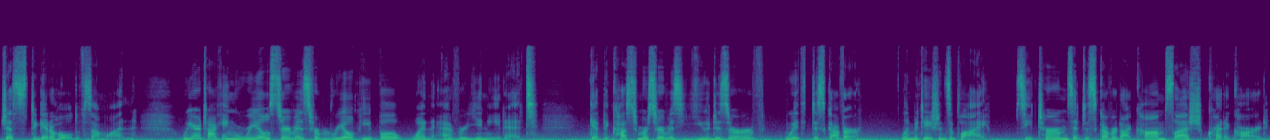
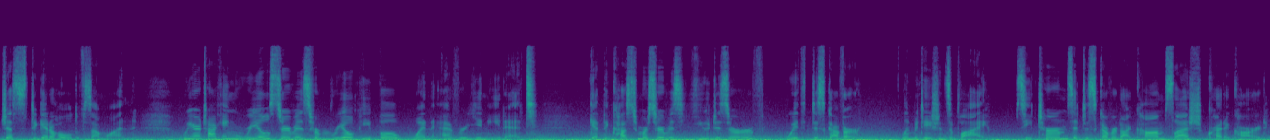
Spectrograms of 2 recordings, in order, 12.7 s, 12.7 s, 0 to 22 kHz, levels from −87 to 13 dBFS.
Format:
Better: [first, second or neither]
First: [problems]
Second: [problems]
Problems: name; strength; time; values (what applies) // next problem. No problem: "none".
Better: first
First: low rumble; faint; throughout; 20 dB below the speech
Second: low rumble; loud; throughout; 10 dB below the speech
